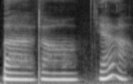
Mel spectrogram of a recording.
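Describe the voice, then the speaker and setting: Woman, ASMR roleplay, mellow high voice, breathy half-whisper, vain flirty dater, sassy and condescending. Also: fairly even intonation, extremely slow. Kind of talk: ASMR roleplay, soft-spoken and often whispered.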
